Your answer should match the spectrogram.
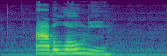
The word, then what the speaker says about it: abalone: B alo and II and this is abalone abalone okay and the last one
